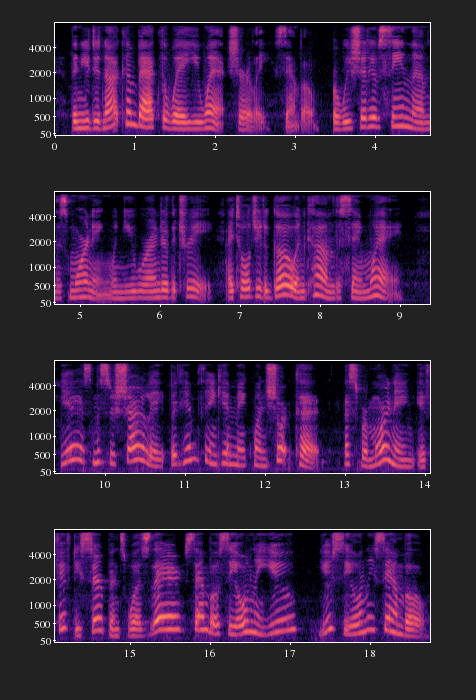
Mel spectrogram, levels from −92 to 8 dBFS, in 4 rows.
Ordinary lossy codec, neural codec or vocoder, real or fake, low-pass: MP3, 64 kbps; none; real; 7.2 kHz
